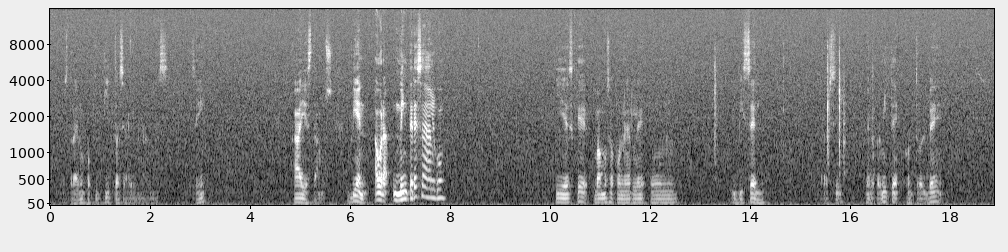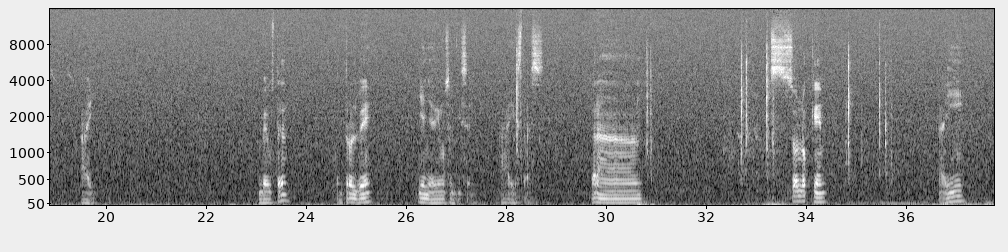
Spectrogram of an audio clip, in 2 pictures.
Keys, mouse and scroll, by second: 1.9-5.0 middle drag, 6.0 middle click, 6.7-7.1 scroll up 2, 8.4 click, 10.4 right click, 11.0 scroll down 2, 11.4-12.5 middle drag, 14.0 shift+right click, 15.7 ctrl+b, 26.9 click, 27.4 middle click, 28.2 Tab, 28.6-30.7 drag, 30.8 Tab, 32.7 ctrl+z, 35.4 ctrl+b, 37.3-37.7 scroll up 2.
